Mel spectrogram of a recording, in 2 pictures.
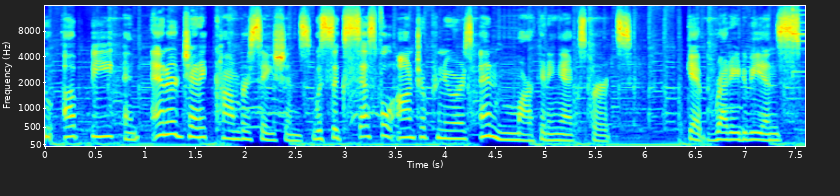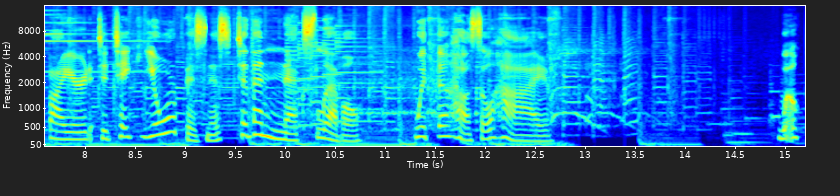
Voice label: Podcast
